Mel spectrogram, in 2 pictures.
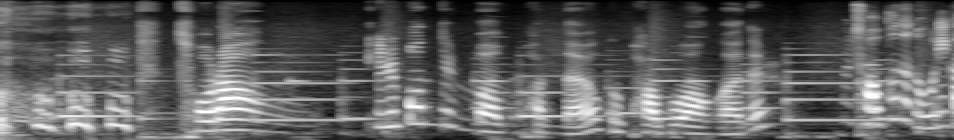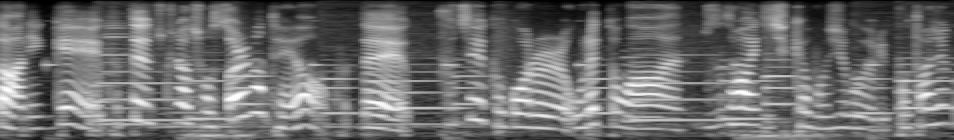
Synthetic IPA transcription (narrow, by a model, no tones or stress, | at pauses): t͡ɕʌɾaŋiɭbʌnːimːanpanːajokɯpaboɦanɡanet͡ɕʌbunɯnuɾiɡaaɲinɡe̞kɯndekɯɲaŋt͡ɕʌs͈ʌɭɡatʰwe̞jokɯnde̞kɯd͡ʑʰikɯɡʌɾɯɭoɾe̞t͈oŋanisʰɯnsʰaŋitʰet͡ɕʰi̥kʰjʌboɕʰiɡonɯɾik͈ʰːotʰaɕʰi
